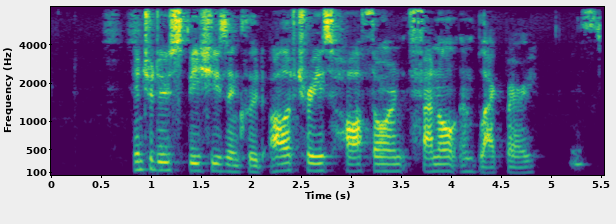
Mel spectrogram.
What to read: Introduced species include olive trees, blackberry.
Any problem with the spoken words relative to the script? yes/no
yes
